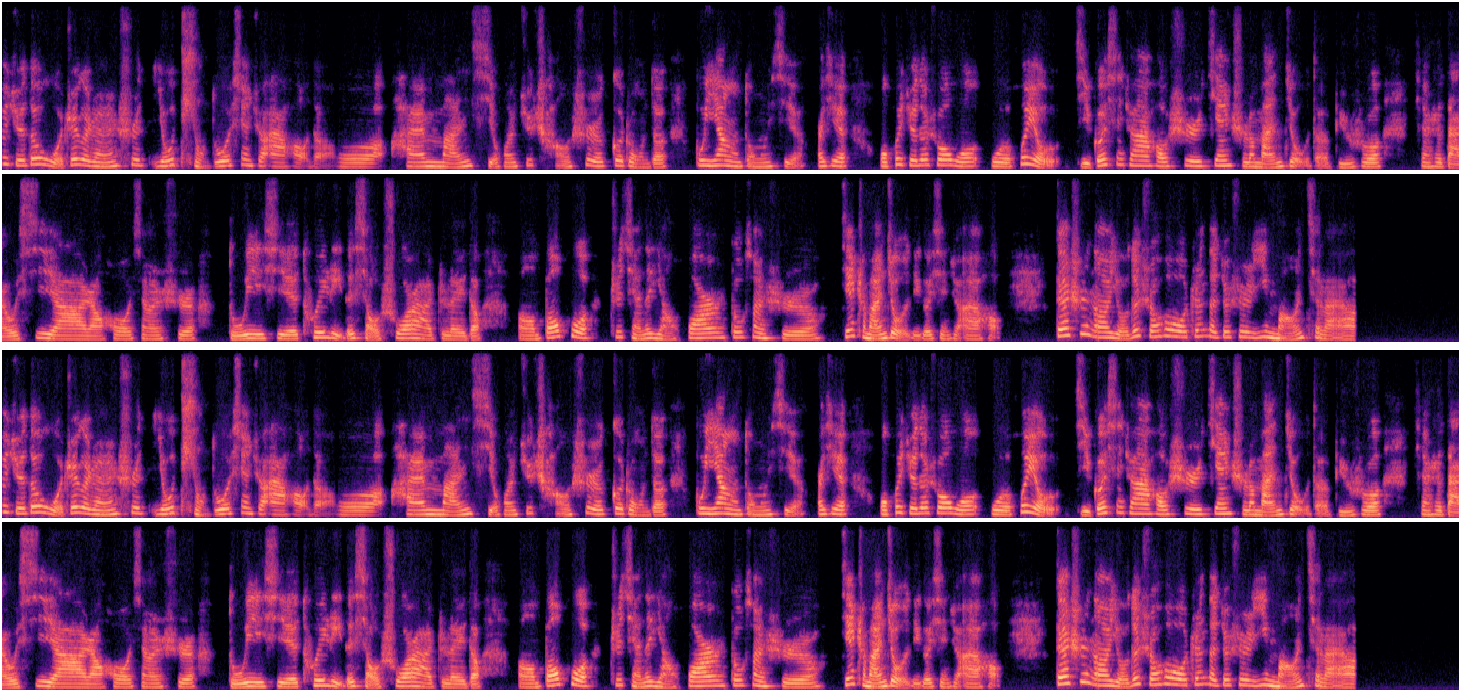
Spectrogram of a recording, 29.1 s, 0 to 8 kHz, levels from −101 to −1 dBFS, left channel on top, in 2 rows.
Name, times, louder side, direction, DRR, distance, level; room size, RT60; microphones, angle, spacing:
voice 1, 0.0-8.5 8.8-28.1, right 2 dB, 15° right, 0.4 m, -22 dB
open air
head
